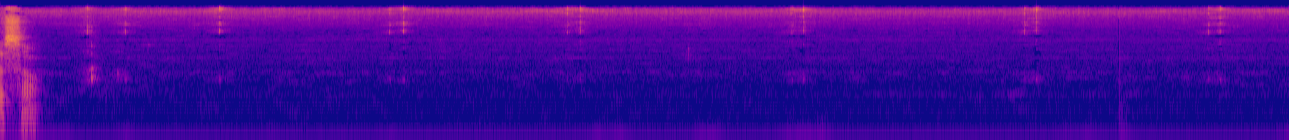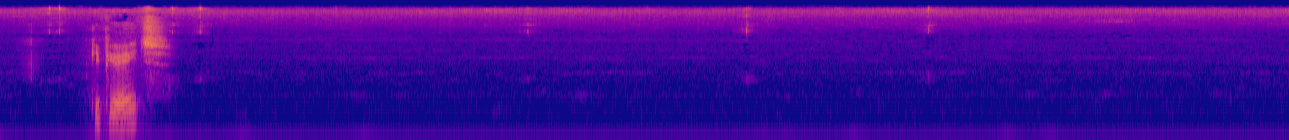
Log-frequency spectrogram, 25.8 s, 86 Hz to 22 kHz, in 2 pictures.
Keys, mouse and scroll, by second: 1.3-2.5 drag, 4.0 click, 5.8 click, 8.0 click, 10.3 click, 12.2 click, 13.5 click, 14.7 click, 18.2-20.6 drag, 22.2-25.7 drag.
